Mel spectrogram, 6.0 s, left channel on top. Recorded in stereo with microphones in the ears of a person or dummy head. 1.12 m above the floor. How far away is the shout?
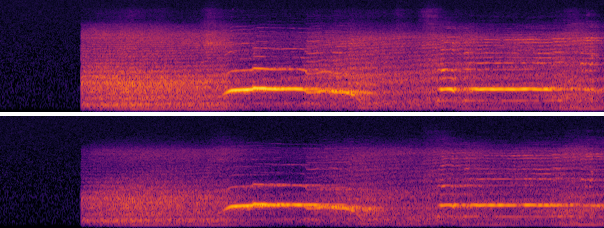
About 1.2 m.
